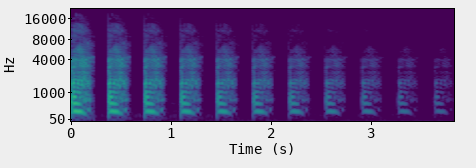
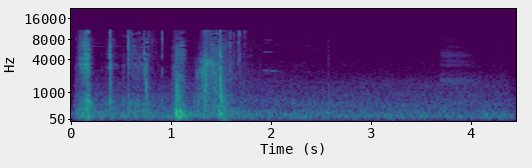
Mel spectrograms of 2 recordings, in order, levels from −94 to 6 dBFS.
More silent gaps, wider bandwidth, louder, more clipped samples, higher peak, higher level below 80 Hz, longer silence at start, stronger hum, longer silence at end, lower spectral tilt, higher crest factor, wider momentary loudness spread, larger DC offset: neither; first, 18.5 kHz vs 11.5 kHz; about the same, -40 LUFS vs -38 LUFS; neither; second, -18 dBFS vs -8 dBFS; second, -88 dBFS vs -74 dBFS; about the same, 0 s vs 0 s; neither; about the same, 0.15 s vs 0.05 s; about the same, -2.5 dB/octave vs -3.5 dB/octave; second, 24 dB vs 34 dB; about the same, 22 LU vs 23 LU; neither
